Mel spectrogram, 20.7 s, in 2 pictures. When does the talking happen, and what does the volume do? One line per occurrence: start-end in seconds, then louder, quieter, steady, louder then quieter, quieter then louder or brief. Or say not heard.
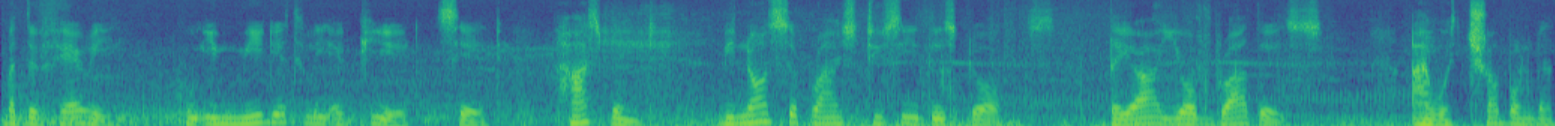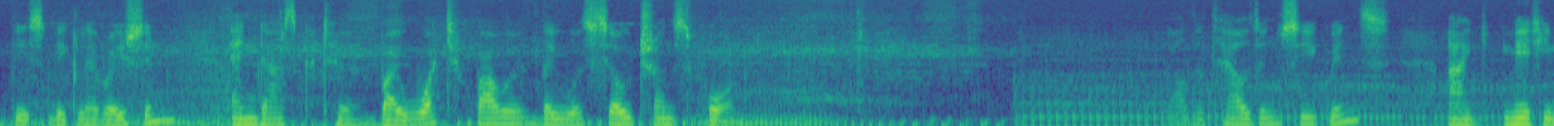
0.0-15.4 steady
18.1-20.6 brief.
